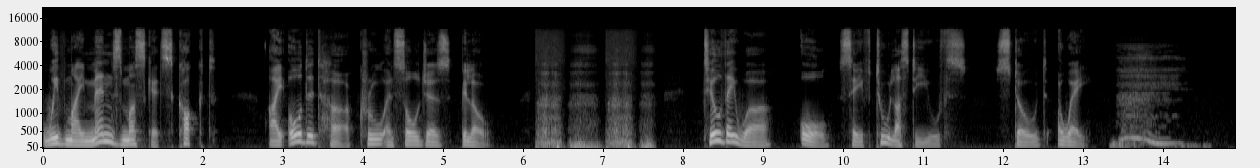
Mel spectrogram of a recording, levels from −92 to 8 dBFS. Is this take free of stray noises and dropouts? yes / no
no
